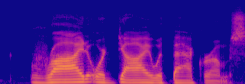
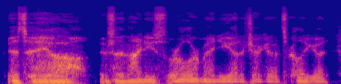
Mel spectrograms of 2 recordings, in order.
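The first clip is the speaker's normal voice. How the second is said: low hushed buddy voice; a much lower, half-whispered bro voice; imitating his friend, low and hushed; impression of Cody; 10 semitones lower than usual. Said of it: "I'll do my best impression".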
